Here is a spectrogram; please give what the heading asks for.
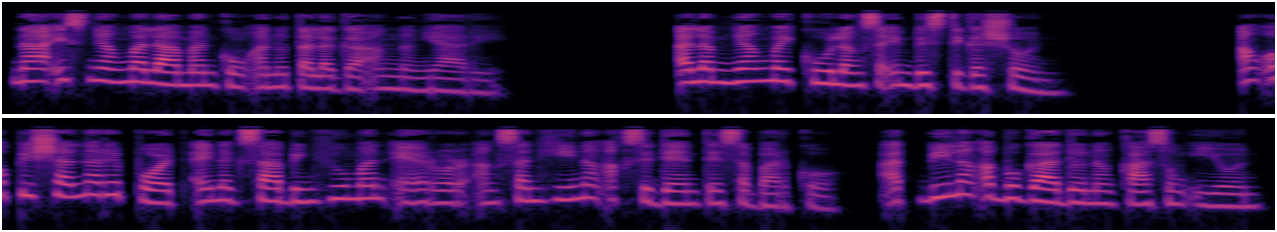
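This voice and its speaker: A woman's voice: mid-range voice, a little mellow, dry recording, studio quality. A woman with a Filipino accent reading a scripted dramatic story as its narrator.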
